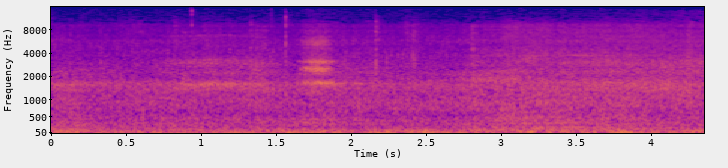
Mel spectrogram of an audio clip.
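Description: Faint outdoor background: a low, steady rumble of distant road traffic, with a short faint high sound about two seconds in.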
